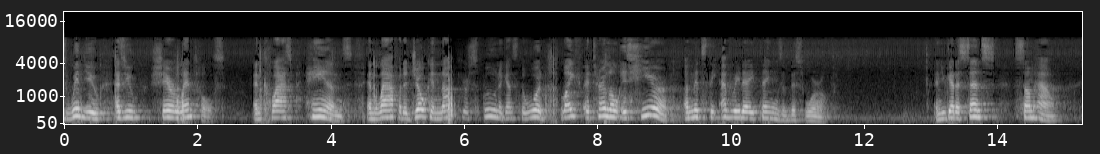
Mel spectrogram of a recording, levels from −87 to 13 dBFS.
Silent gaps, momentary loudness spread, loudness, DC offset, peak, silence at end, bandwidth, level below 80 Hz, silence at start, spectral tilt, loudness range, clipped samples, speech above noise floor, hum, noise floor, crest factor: none; 13 LU; -17 LUFS; under 0.1%; 0 dBFS; 0.35 s; 9.8 kHz; -58 dBFS; 0 s; -6.5 dB/octave; 5 LU; under 0.1%; 35 dB; none; -51 dBFS; 16 dB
